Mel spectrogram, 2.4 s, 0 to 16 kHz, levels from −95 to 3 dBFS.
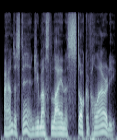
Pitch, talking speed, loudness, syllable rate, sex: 120 Hz, 255 wpm, -17 LUFS, 6.8 syllables/s, male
